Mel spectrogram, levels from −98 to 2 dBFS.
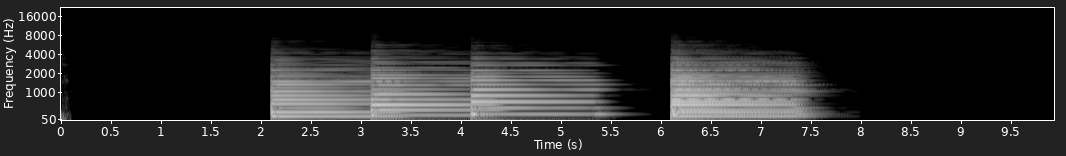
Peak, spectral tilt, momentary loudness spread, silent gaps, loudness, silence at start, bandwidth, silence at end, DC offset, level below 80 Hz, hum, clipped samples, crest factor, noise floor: -6 dBFS; -10 dB/octave; 18 LU; 5.91-6.09 s; -25 LUFS; 2.1 s; 4.9 kHz; 2.4 s; under 0.1%; -58 dBFS; none; under 0.1%; 22 dB; -57 dBFS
